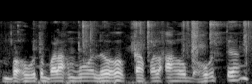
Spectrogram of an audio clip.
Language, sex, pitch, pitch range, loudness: Angika, male, 160 Hz, 155-165 Hz, -16 LUFS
